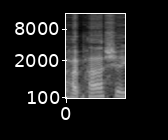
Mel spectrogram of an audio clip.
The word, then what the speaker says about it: Hypatia: So Hypatia, is it Hypatia you pronouncing it?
